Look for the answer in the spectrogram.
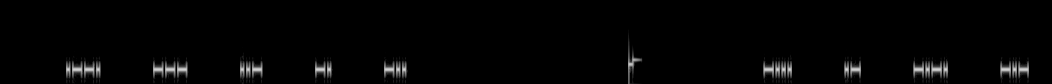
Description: Morse code, heard as a keyed tone, about 39 wpm, spaced as for 14 wpm, 690 Hz. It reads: POUND BACK
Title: 6x Character Spacing - Top 500 Words - 40wpm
